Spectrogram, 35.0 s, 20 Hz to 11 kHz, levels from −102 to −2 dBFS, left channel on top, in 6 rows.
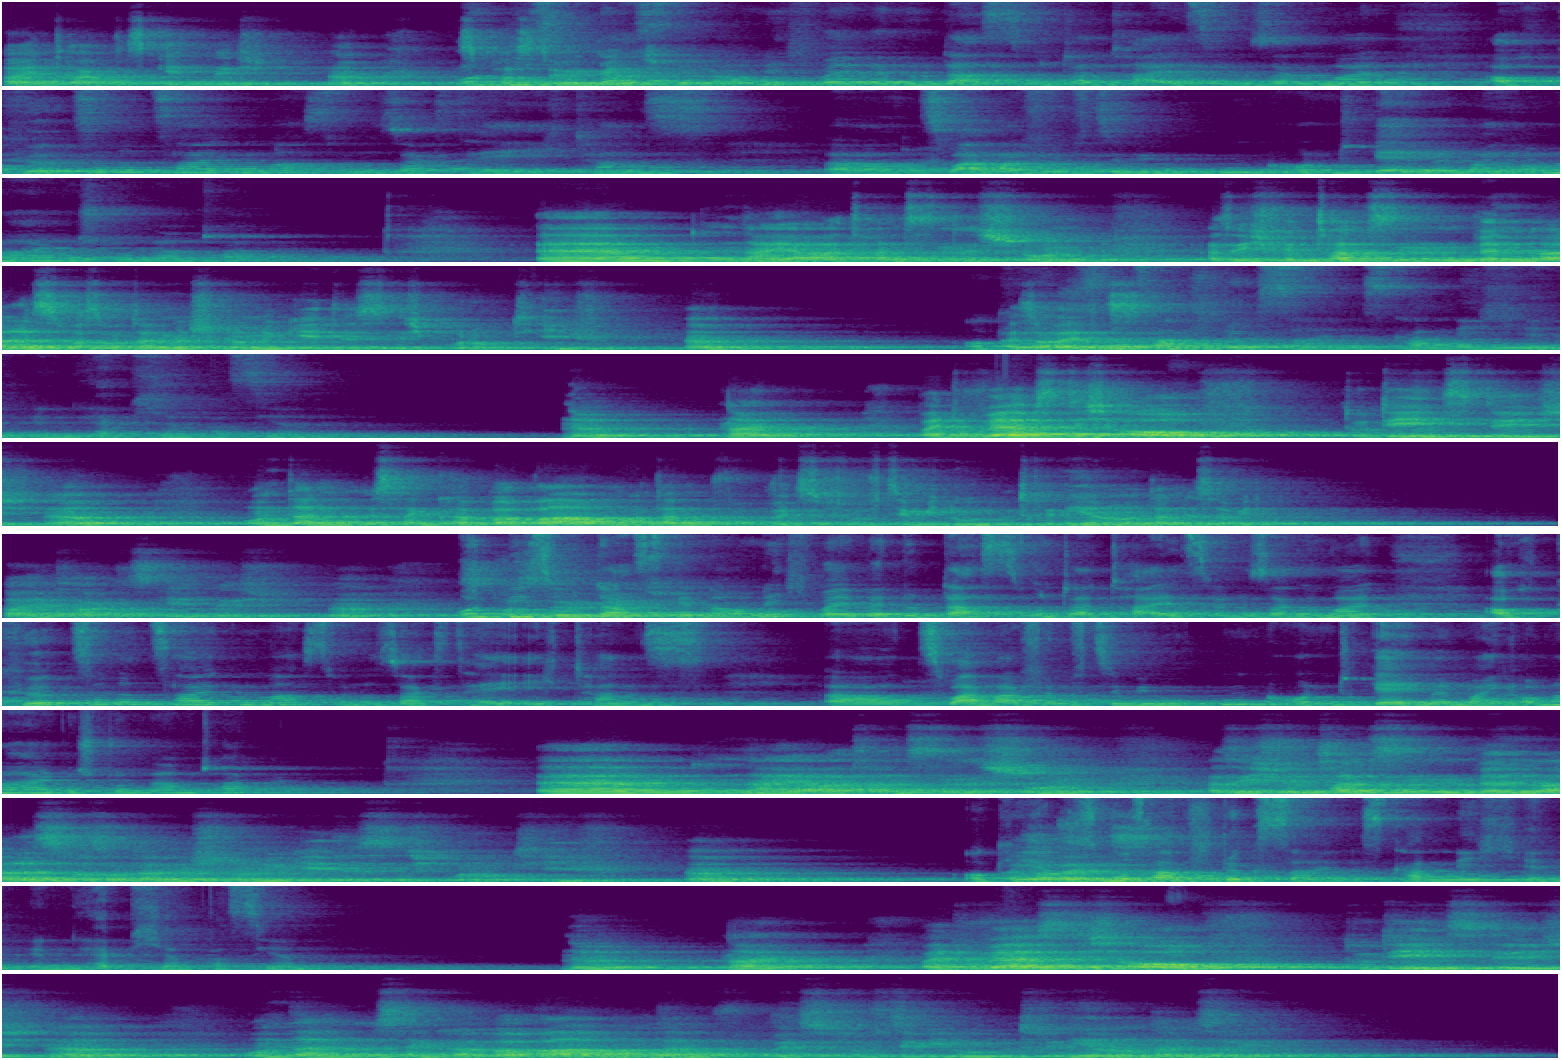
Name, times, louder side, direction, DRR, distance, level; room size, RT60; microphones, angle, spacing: voice 1, 0.0-2.4 13.2-13.4 13.7-19.8 20.1-20.2 21.3-21.8 25.5-25.6 26.0-26.3 26.6-28.1 28.4-33.9, left 1 dB, 50° left, -1 dB, 1.1 m, -32 dB
voice 2, 1.7-8.3 8.9-12.6 21.1-24.6 27.7-27.8, right 2 dB, 35° right, 5 dB, 0.4 m, -37 dB
6.1 x 4.0 x 5.4 m, 2.1 s
head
